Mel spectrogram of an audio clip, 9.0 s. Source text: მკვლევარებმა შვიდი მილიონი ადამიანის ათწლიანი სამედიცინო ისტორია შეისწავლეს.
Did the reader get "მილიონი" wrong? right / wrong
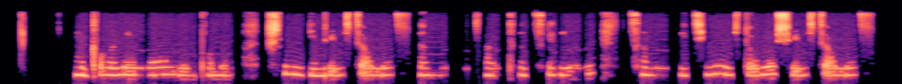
wrong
